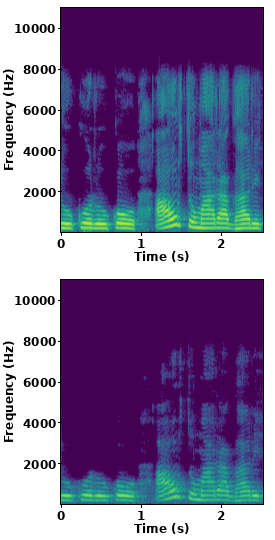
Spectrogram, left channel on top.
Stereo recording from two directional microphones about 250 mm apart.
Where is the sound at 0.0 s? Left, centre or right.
Left.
